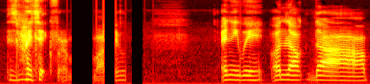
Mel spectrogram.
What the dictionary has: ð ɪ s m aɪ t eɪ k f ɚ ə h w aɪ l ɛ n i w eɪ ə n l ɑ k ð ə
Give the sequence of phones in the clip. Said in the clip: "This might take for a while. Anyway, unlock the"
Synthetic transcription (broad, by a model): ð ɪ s m aɪ t eɪ k f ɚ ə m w aɪ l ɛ n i w eɪ ə n l ɑ k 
